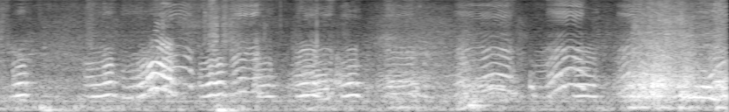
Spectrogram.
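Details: One-day-old Komondor puppies from a newborn litter squeal in a quick run of arched, whiny cries, each rising and dropping in pitch, several per second, ending in a rougher, noisier squeal.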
